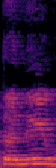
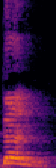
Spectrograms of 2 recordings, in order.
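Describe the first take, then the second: First: The word ends with an added 'eh' vowel. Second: The word ends on the 'n' with no vowel. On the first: The speaker calls it wrong. "ना डने बोलते हैं" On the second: The speaker calls it right. "हम इसे बोलते हैं डन"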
